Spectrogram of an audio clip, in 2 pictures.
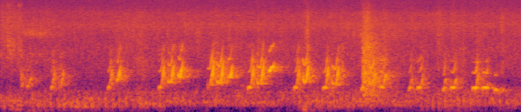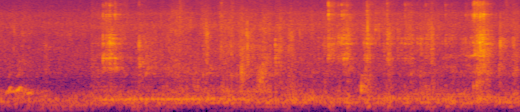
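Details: Guinea pigs kept as pets in a rescued herd: a run of short rising squeaky wheeks, about two per second for five seconds, then a quieter low rumbling purr with faint clicks.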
